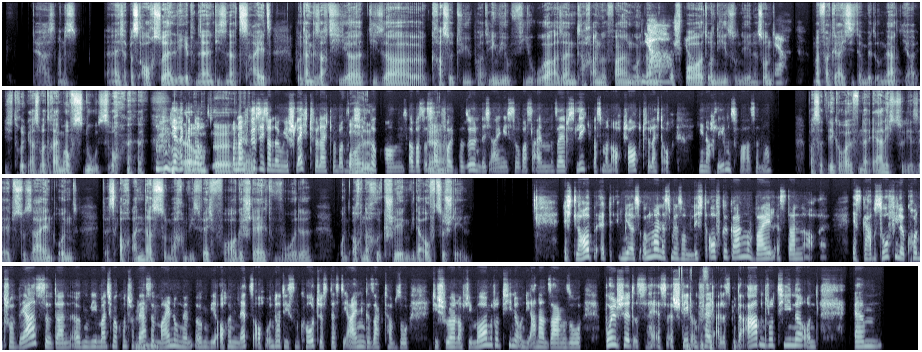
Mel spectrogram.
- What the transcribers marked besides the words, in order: laughing while speaking: "Mhm. Ja, genau"; chuckle; in English: "Bullshit"; giggle
- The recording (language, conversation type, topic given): German, podcast, Wie sieht deine Morgenroutine eigentlich aus, mal ehrlich?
